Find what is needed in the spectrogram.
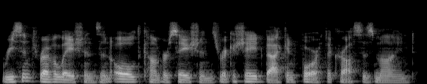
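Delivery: ordinary delivery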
